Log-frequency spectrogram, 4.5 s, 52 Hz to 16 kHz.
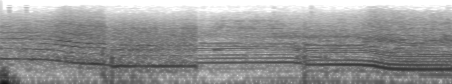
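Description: A GT3 race car at Monza roars loudly past the start-finish line, its steady high engine note shifting through upshifts with clear tonal steps, no talk over it.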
